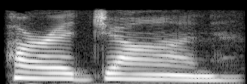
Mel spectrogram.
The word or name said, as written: harijan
